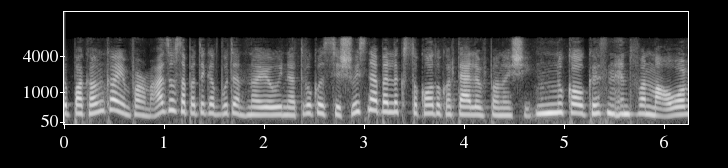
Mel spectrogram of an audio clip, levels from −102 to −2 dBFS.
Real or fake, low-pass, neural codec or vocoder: fake; 7.2 kHz; codec, 16 kHz, 0.5 kbps, X-Codec, WavLM features, trained on Multilingual LibriSpeech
